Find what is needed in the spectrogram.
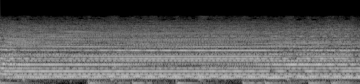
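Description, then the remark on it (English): A train horn blares loud and steady for several seconds over the low rumble of the train rolling past. No voices are heard. “No boards, all trains. All aboard!”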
